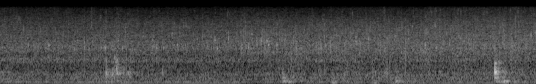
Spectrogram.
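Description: Diced onions, garlic and jalapeños sizzling steadily in hot oil in a pot, stirred with a silicone spatula that knocks lightly against the pot a couple of times.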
